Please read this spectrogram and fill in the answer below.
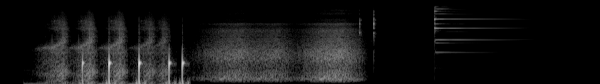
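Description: Logo intro sound effect: five quick pops, then a whoosh that swells twice, then a single bright bell-like ding that rings out and fades.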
